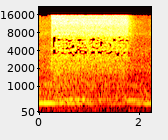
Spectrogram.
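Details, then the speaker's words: Graco 9.5 Pro Contractor HVLP turbine with Edge 2 Plus gun spraying water-based paint: steady whine with hissing air rush, pitch dips slightly as the trigger is pulled then recovers; normal pressure drop. "So, as well when I'm spraying, if you can hear that, as soon as I pull that trigger, there'll be a drop in pressure"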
